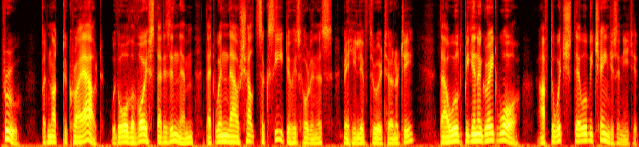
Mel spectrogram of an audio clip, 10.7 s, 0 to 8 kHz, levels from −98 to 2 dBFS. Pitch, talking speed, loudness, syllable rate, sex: 110 Hz, 220 wpm, -20 LUFS, 5.8 syllables/s, male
